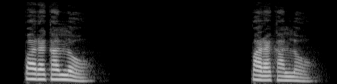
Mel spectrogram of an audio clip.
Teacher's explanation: make sure to stress that final syllable with the accent mark.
